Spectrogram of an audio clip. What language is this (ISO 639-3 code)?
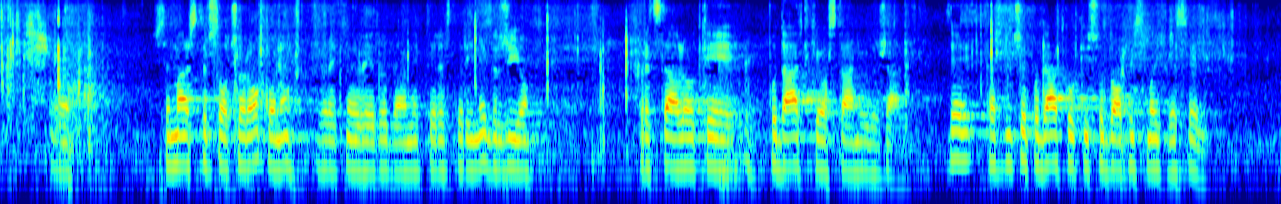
slv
